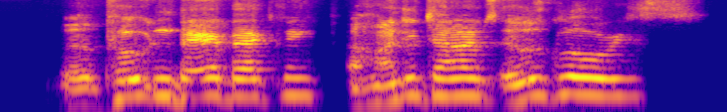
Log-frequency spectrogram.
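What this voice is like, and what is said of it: Bad Donald Trump impression. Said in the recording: “terrible Trump impersonation ... I've missed your impersonation so much”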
